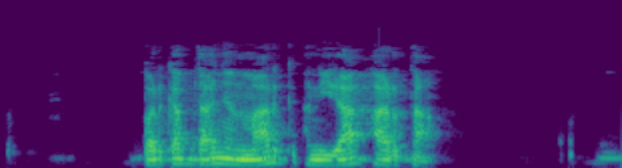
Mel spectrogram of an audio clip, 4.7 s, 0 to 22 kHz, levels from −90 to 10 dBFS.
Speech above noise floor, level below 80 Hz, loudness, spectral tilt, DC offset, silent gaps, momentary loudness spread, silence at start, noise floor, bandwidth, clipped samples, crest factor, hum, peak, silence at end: 74 dB; -58 dBFS; -17 LUFS; -7 dB/octave; under 0.1%; none; 10 LU; 1.1 s; -90 dBFS; 6.8 kHz; under 0.1%; 18 dB; none; 0 dBFS; 0 s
